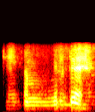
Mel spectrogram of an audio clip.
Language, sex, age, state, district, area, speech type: Hindi, male, 45-60, Uttar Pradesh, Ayodhya, rural, conversation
